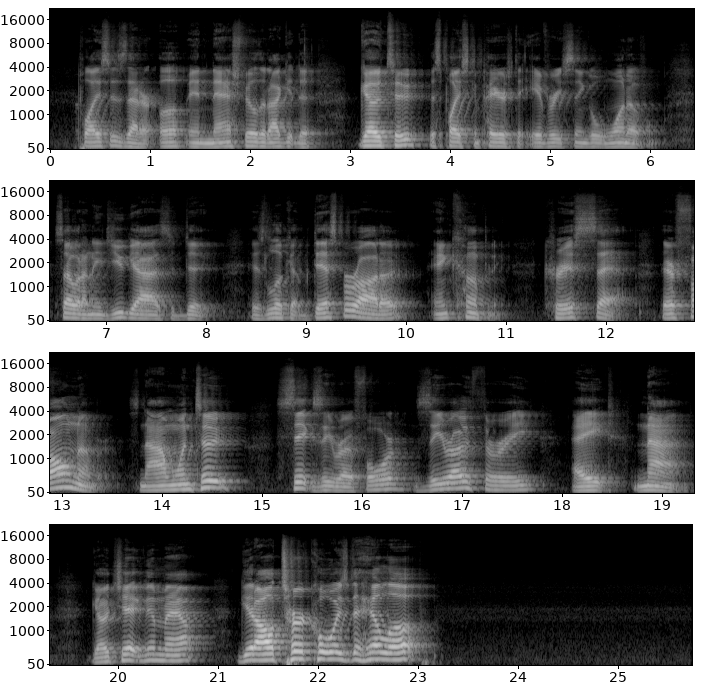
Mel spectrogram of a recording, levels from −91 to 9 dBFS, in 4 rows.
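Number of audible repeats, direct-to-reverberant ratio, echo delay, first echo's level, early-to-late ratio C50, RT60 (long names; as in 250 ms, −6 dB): 3, no reverb audible, 72 ms, −14.5 dB, no reverb audible, no reverb audible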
